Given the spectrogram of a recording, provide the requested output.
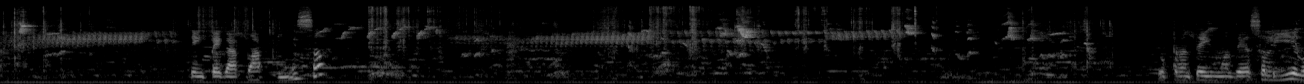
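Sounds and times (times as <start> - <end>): pebbles clicking in gravel: 0.0 - 1.0, 3.6 - 5.2.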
